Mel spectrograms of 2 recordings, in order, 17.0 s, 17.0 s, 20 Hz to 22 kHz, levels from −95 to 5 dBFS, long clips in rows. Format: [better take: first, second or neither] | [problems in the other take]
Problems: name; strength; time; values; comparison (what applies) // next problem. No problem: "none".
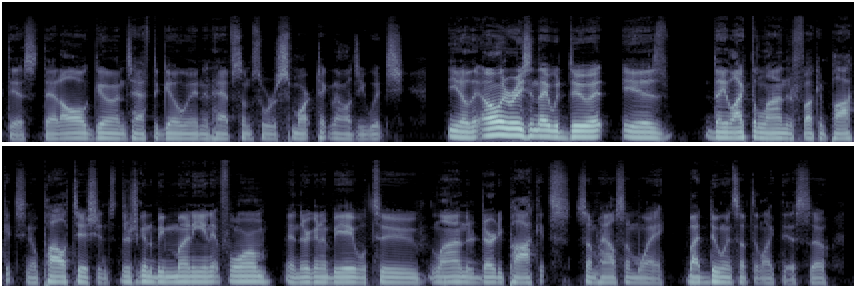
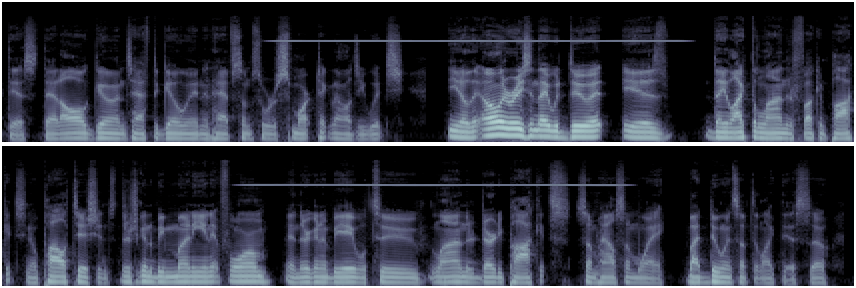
first | high-pitched whine; loud; from 2.5 to 7 s and from 11 to 15 s; 8 kHz, 10 dB below the speech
